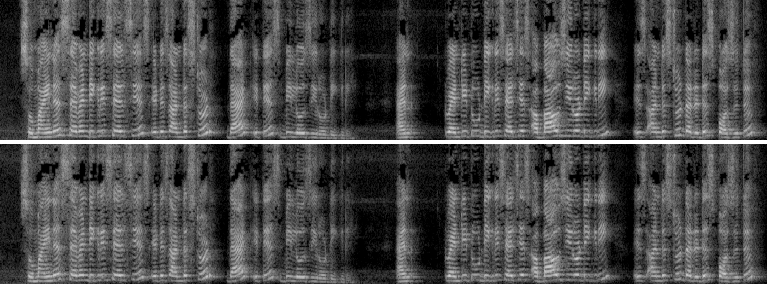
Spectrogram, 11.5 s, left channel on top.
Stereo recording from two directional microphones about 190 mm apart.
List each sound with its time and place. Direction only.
0.4 s a woman's voice: 20° left (ahead or behind)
